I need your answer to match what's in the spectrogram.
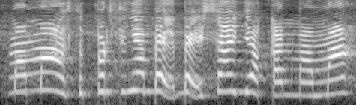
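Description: A woman voicing an excited, eager baby boy in a game role-play, with a squeaky, pleading toddler manner. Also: a little fast, a little hiss or hum.

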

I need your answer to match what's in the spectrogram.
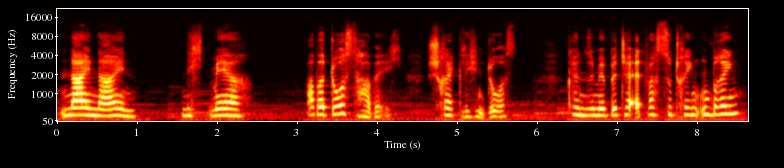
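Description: A woman's voice: a little high, takes it slowly, a bit bright. A woman playing a friendly, polite elderly patient over eighty in an acted audio horror story. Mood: thirsty, polite. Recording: music behind the voice.

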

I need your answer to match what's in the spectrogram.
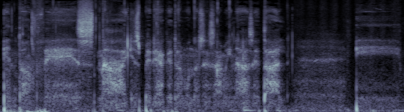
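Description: Whispering a little slowly, a woman with a Spanish accent tells a casual ASMR story in a breathy, unvoiced voice that's bright and forceful. She retells it in colloquial terms and plays out the dialogue.

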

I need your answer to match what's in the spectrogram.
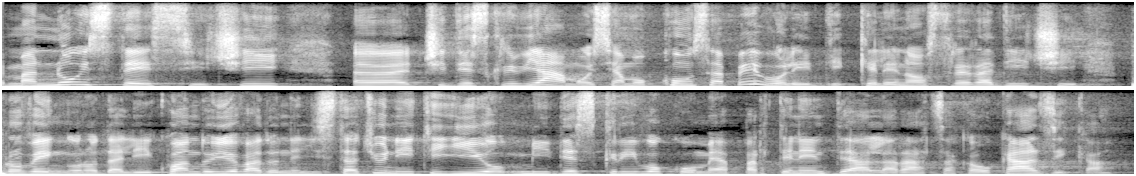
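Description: Woman, Italian accent, live interpreter, medium pitch, echoing hall. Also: darkish tone. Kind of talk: live consecutive translation. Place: festival stage, large hall. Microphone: microphone on a stand at a table. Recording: reverberant hall.

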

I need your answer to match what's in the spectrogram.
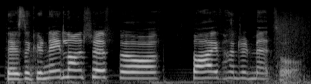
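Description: A woman's voice: sits high, fairly even intonation, a little slow, pushed and bright, soft background music. A young woman in her twenties from Manchester, streaming a game over a headset and teasing her squad with frequent laughs. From Manchester, England. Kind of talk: casual gaming chat. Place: gaming room indoors.

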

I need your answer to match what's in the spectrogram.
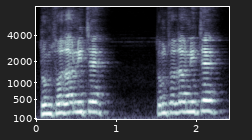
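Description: A man pranking his wife at home, bickering in a gruff, stubborn way. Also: high-pitched, little pitch movement, normal speed, fairly bright tone, echoey room. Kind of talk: staged prank banter. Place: bedroom at home.

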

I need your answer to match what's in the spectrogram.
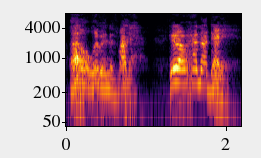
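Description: A woman's voice: sits high, fast talker, vocal fry, bright, forceful tone, slightly rough, no echo, heavily acted. A woman putting on a sneering, taunting demon voice that mocks scornful men.

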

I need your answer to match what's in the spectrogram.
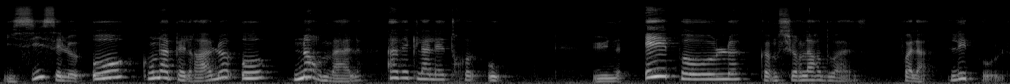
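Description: A woman teacher with a French accent leading a reading lesson for young children, sounding out words and syllables slowly and clearly. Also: fairly high pitch, sing-song. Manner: slow, clear syllable-by-syllable modeling. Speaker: primary school teacher.

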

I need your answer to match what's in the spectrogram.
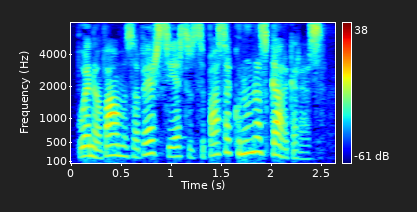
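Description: An actress plays a calm convent nun who reasons firmly, her pitch moving a lot. Clear hiss sits under the old TV audio. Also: quick pace, natural voice.

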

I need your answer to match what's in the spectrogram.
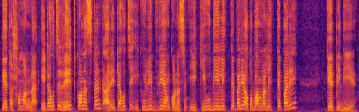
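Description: A man's voice: sits high, animated, fast, clear, resonant tone, no echo. A man, teaching a recorded online chemistry lesson and explaining step by step while often asking the students whether they follow. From Bangladesh. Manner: explains step by step, often checks understanding with questions. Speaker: chemistry tutor.

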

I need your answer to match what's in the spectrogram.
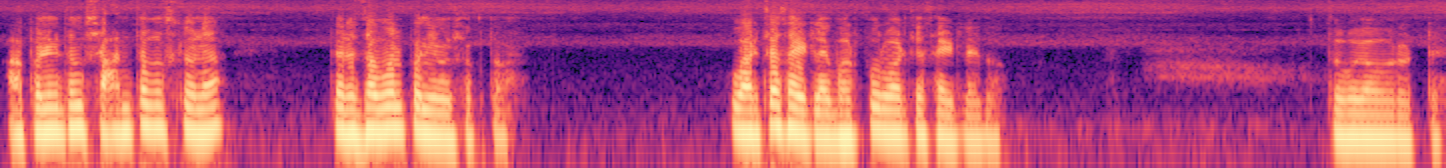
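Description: A man with a Marathi Konkan accent, chatting casually to viewers during a night camping vlog in the forest, repeating phrases and often speaking low. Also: little pitch movement, measured pace, long pauses, warm tone, no echo. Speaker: camping vlogger. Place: outdoors at night in a forest by a river.

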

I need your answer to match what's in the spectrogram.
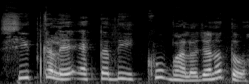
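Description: A hoarse woman with a cold, chatting directly with viewers in a casual daily vlog recorded around her home. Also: high voice, lively intonation, fairly quick, darkish tone. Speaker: vlogger. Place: at home, kitchen and rooftop. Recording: home recording with clear background noise.

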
